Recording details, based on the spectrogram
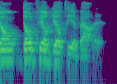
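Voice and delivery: ordinary talk, nothing marked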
